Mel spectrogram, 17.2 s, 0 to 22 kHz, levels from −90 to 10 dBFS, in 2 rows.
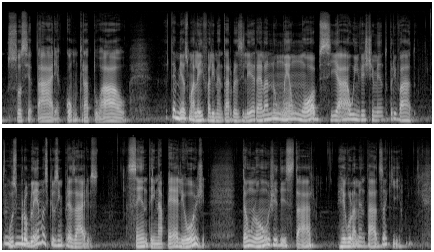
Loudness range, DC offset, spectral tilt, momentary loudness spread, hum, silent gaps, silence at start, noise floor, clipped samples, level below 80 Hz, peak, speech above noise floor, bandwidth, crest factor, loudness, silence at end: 2 LU; under 0.1%; -6 dB/octave; 11 LU; none; none; 0 s; -47 dBFS; under 0.1%; -58 dBFS; -2 dBFS; 29 dB; 15 kHz; 16 dB; -19 LUFS; 0 s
